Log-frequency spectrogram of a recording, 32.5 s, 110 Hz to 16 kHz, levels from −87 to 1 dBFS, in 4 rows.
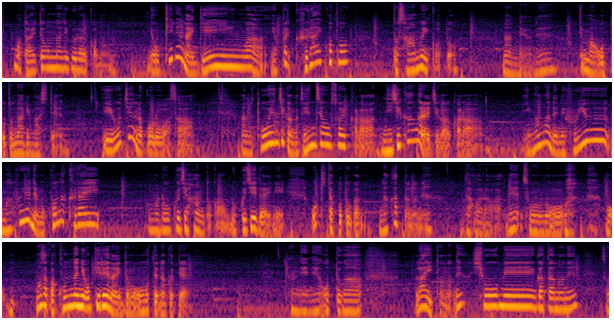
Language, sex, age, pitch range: Japanese, female, 20-39, 165-240 Hz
